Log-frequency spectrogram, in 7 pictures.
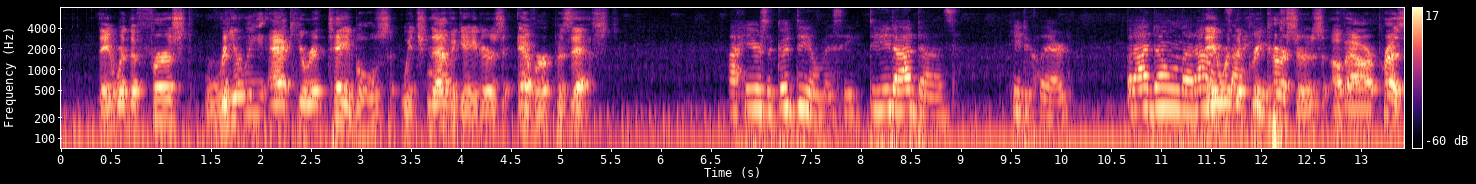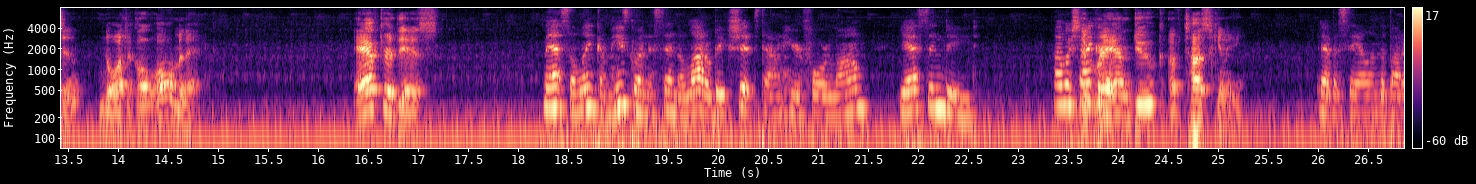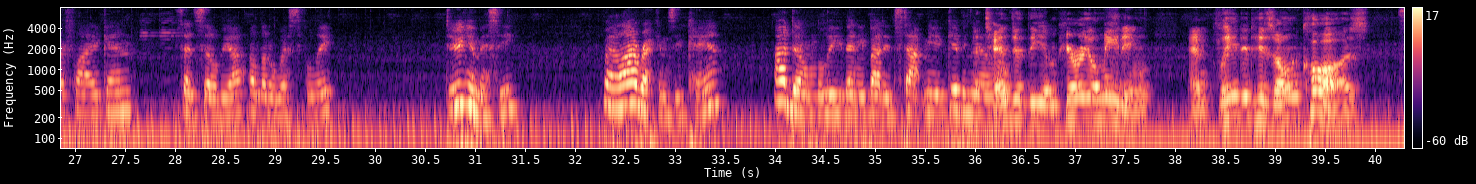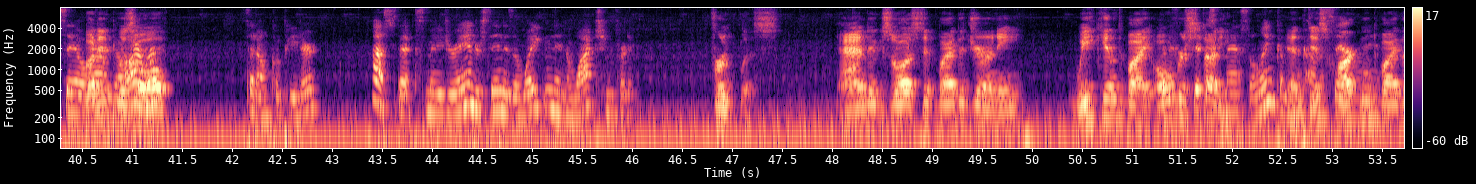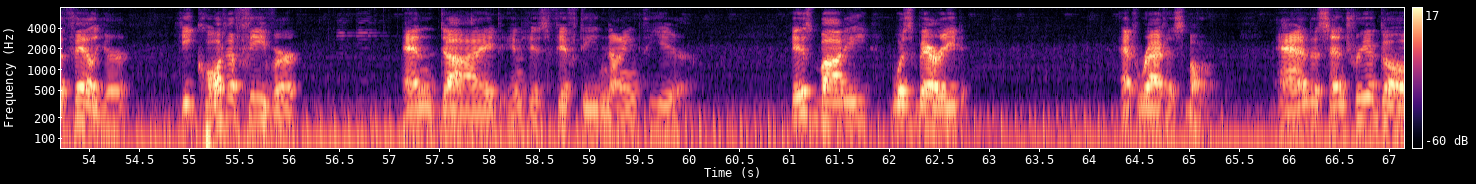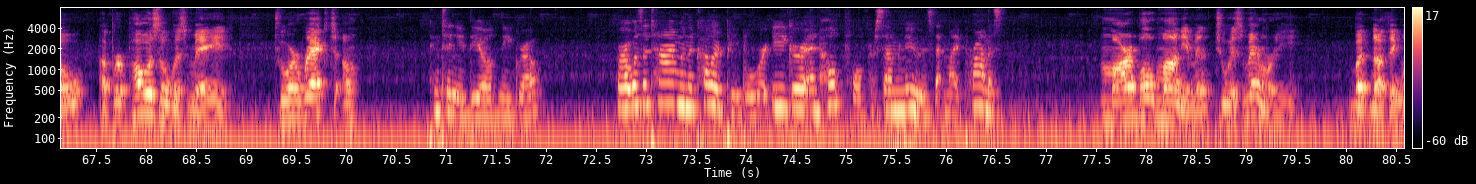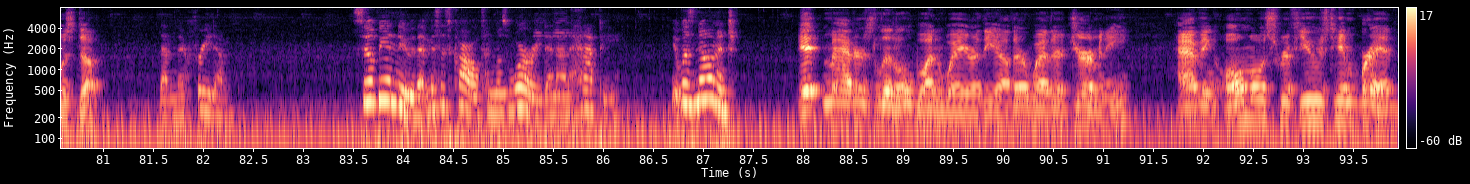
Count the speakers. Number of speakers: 2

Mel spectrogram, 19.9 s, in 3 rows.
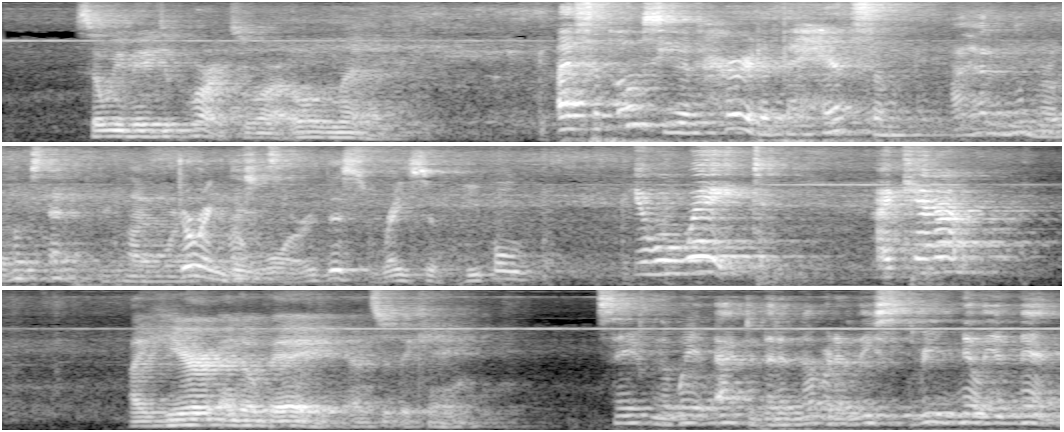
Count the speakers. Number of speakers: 5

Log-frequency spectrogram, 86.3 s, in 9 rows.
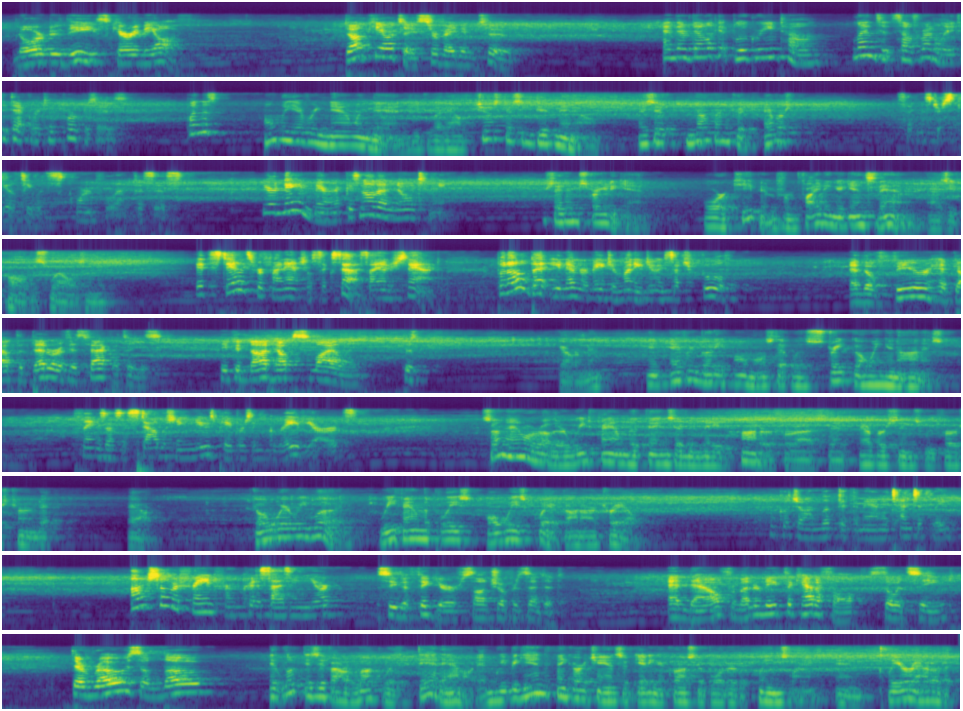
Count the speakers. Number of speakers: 4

